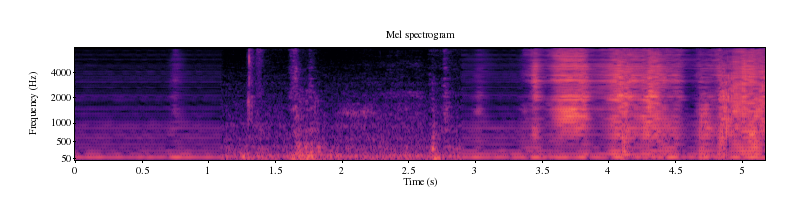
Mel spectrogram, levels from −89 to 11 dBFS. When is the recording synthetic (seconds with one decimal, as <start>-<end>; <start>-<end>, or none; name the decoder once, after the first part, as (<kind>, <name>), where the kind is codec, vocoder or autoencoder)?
0.0-1.1 (vocoder, HiFi-GAN); 2.9-5.2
